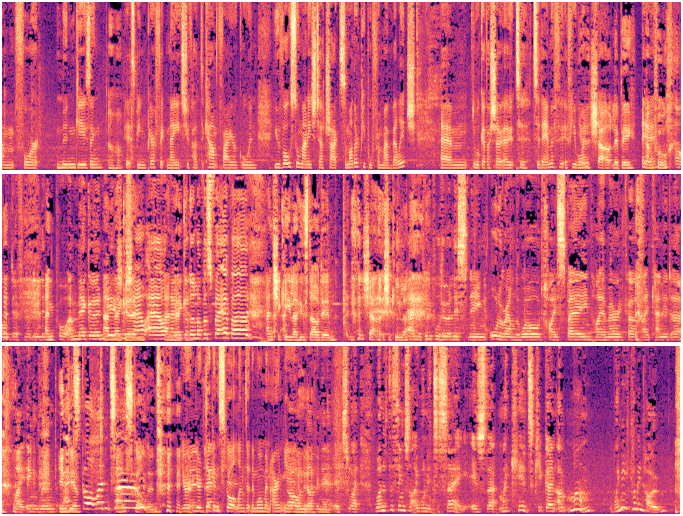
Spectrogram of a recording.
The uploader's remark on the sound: Podcast version of a Live Radio Show (songs & adverts omitted). Please note this is recorded in a busy drop-in Community Radio station.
